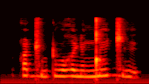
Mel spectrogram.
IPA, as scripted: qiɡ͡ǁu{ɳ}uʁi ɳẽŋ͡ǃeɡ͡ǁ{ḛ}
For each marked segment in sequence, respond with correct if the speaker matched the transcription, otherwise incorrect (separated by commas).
incorrect, incorrect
